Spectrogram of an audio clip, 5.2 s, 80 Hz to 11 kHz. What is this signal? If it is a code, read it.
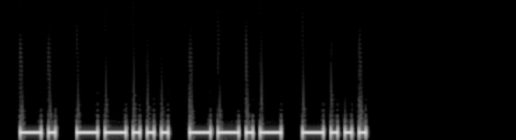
Morse code, heard as a keyed tone, about 17 wpm, 700 Hz. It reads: N7QB
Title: USA Call Signs - 4 Characters - Repeated 3x - 17wpm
